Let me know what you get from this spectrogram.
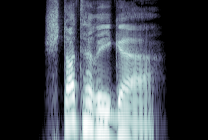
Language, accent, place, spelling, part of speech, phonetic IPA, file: German, Germany, Berlin, stotteriger, adjective, [ˈʃtɔtəʁɪɡɐ], De-stotteriger.ogg
- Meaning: 1. comparative degree of stotterig 2. inflection of stotterig: strong/mixed nominative masculine singular 3. inflection of stotterig: strong genitive/dative feminine singular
